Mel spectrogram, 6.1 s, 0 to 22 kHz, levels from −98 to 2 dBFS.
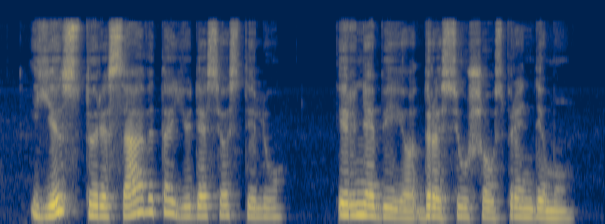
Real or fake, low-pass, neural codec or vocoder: real; 14.4 kHz; none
